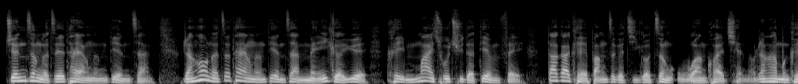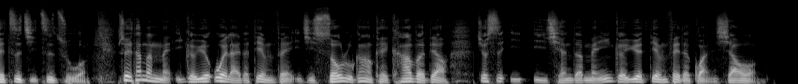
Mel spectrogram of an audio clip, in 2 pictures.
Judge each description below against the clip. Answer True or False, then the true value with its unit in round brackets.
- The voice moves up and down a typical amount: False (6.2 semitones)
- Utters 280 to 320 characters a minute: False (370 characters per minute)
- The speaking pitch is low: True (115 Hz)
